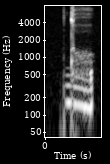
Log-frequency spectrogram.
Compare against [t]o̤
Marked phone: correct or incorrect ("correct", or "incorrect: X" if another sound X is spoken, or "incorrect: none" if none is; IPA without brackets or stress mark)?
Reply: incorrect: d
